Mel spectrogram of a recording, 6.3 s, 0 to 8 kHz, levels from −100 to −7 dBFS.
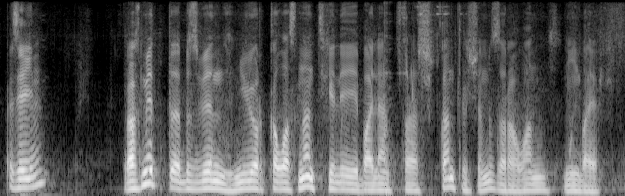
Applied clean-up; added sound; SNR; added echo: neural separator model SepFormer DNS4.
